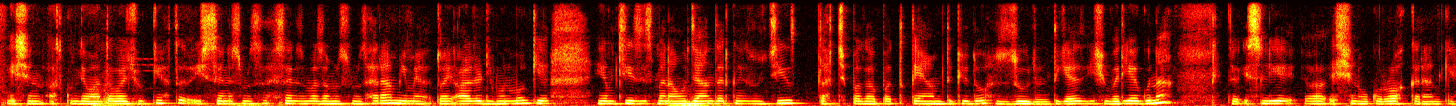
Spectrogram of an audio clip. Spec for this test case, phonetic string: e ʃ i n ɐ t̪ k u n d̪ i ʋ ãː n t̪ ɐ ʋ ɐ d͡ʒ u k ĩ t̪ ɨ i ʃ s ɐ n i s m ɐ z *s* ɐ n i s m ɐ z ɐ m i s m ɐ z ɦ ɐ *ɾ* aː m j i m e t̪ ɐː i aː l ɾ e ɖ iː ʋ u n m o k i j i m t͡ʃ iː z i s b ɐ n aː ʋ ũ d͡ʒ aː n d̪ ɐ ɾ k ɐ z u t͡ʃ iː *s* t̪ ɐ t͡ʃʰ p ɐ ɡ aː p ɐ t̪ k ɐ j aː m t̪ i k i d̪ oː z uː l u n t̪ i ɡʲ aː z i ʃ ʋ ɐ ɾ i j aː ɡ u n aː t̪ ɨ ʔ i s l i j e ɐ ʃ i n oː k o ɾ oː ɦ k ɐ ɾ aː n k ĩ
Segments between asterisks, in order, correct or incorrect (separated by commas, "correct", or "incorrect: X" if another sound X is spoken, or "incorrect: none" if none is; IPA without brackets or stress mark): correct, correct, incorrect: z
